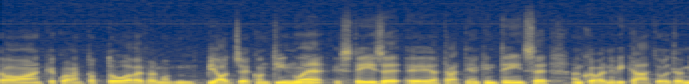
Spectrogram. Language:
Italian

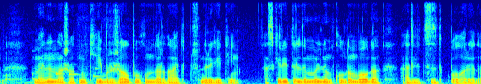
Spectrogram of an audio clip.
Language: Kazakh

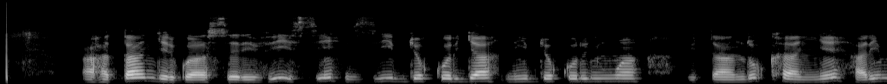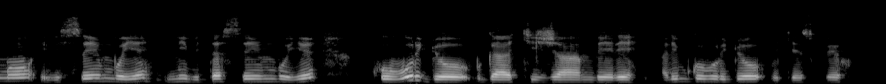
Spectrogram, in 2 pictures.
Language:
Kinyarwanda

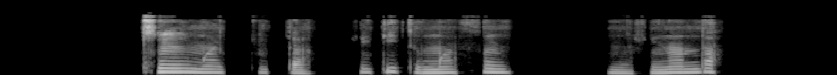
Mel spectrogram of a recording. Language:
Huautla Mazatec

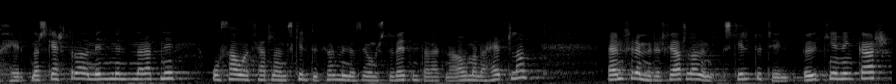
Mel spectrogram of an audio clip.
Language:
Icelandic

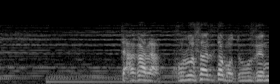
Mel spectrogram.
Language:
Japanese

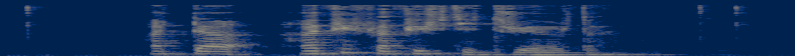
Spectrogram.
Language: Turkish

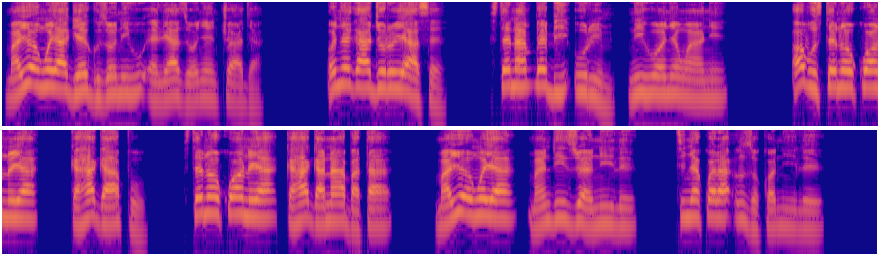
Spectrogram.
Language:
Igbo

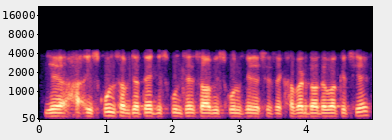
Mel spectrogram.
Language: Maithili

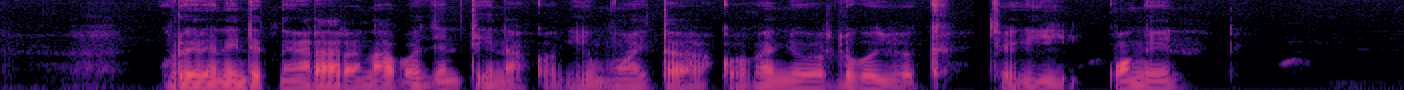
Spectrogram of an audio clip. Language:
Kalenjin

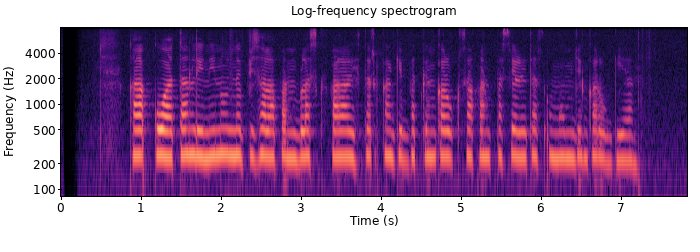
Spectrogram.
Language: Sundanese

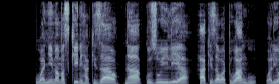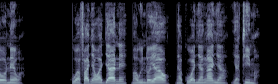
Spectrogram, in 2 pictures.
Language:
Swahili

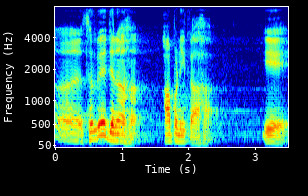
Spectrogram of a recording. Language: Sanskrit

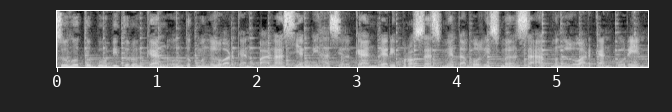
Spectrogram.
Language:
Indonesian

